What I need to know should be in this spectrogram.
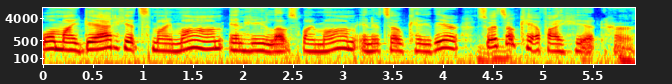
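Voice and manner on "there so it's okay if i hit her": normal talking voice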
